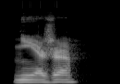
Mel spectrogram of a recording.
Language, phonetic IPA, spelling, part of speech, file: Russian, [ˈnʲeʐə], нежа, verb, Ru-нежа.ogg
- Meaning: present adverbial imperfective participle of не́жить (néžitʹ)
